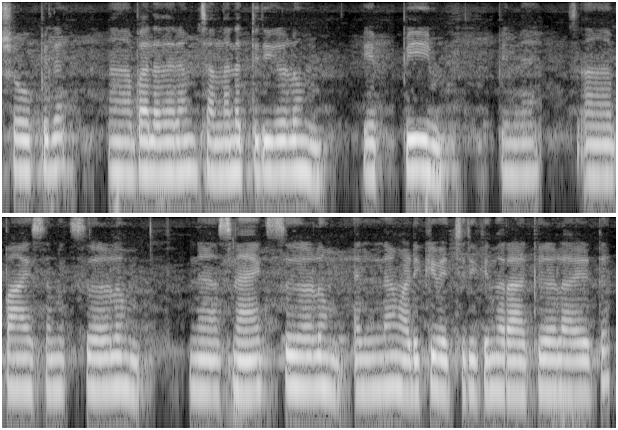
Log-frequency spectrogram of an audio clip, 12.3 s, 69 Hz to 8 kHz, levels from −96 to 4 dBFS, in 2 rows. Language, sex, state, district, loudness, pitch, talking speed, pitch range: Malayalam, female, Kerala, Kollam, -15 LUFS, 170 Hz, 105 wpm, 160-175 Hz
